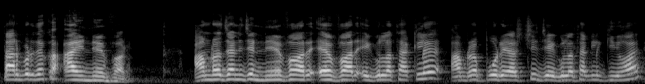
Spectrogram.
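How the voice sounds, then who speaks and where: Woman, Bangladeshi Bengali accent, exam tutor, step-by-step explanations, spells words by syllable, mid pitch. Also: fairly even intonation, measured pace. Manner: explains step by step, often asks "ঠিক আছে?". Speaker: admission test English tutor. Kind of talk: exam prep lesson.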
